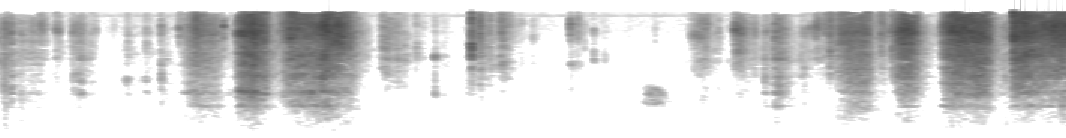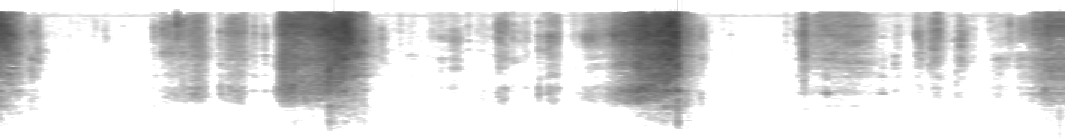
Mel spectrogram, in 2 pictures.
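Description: A small piece of sandpaper held in the fingers is rubbed along the edge and face of a solid pine plank fitted with metal hooks. The result is a series of short, irregular, bright rasping strokes with quiet pauses between them.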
